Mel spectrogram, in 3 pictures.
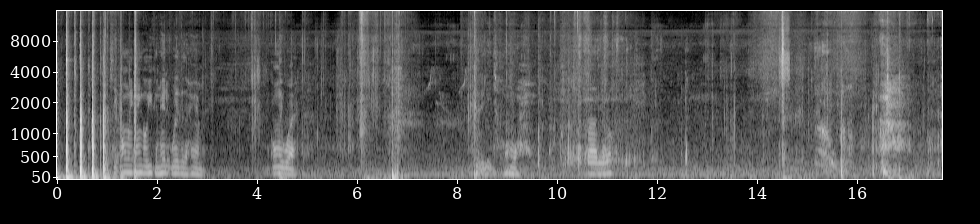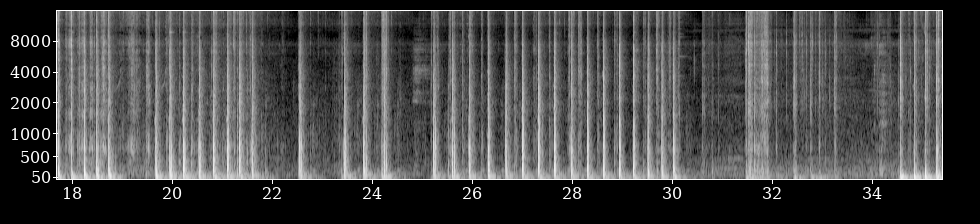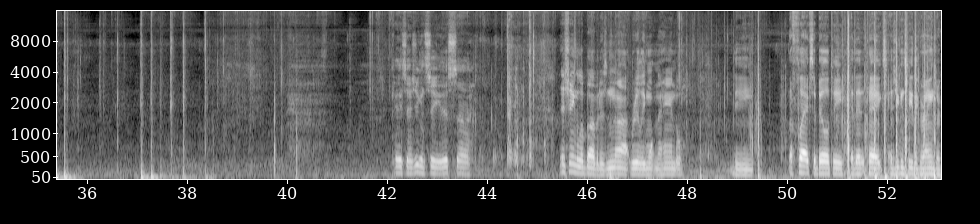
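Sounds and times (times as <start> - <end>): hammer tapping roofing nail: 0.0 - 1.3, 17.7 - 19.0, 19.6 - 21.9, 22.5 - 24.6, 25.2 - 30.2, 34.5 - 35.9, 37.0 - 38.5, 51.1 - 53.0.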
